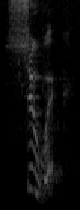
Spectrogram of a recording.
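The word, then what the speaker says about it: Soljić: In Croatian, it's pronounced Suwik.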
